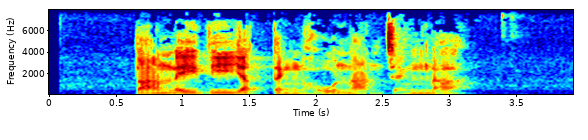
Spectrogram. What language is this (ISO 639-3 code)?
yue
